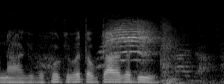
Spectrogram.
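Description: A man speaking Manipuri, with a separate high-pitched, wavering cry about a second in, heard over his voice for about half a second.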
